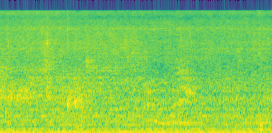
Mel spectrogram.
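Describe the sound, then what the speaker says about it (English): Running tap water rinsing peanut butter off hands at a kitchen sink, a steady, dense hiss and splash of flowing water that fills the whole moment at moderate volume. "I'm going to rinse off my hands."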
